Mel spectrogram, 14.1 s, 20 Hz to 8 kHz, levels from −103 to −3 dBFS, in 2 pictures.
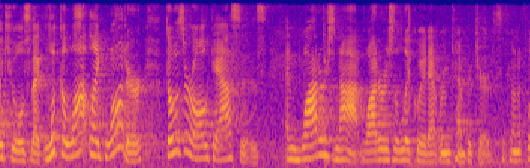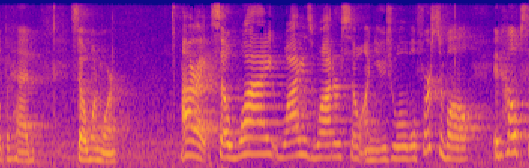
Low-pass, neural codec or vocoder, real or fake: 7.2 kHz; none; real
